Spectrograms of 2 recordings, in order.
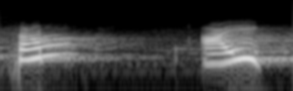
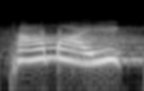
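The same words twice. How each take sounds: First: सम and आयिक said apart with a pause; split into parts. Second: Said in the usual way. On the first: Shown as a demonstration. Preacher splits the word for listeners, syllable by syllable. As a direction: break सामायिक into सम, pause, आयिक. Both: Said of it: "सामायिक होगी".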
